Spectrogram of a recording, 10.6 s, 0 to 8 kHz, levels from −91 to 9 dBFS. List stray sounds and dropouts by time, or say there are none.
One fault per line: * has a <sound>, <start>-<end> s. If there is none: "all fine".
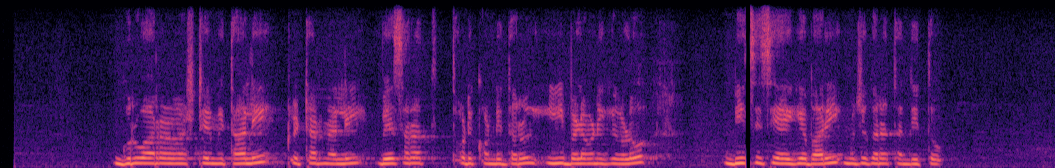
* has a dropout, 7.4-7.5 s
